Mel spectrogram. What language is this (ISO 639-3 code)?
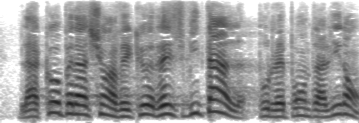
fra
